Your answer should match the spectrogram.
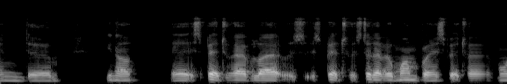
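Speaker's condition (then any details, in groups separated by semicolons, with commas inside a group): No condition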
